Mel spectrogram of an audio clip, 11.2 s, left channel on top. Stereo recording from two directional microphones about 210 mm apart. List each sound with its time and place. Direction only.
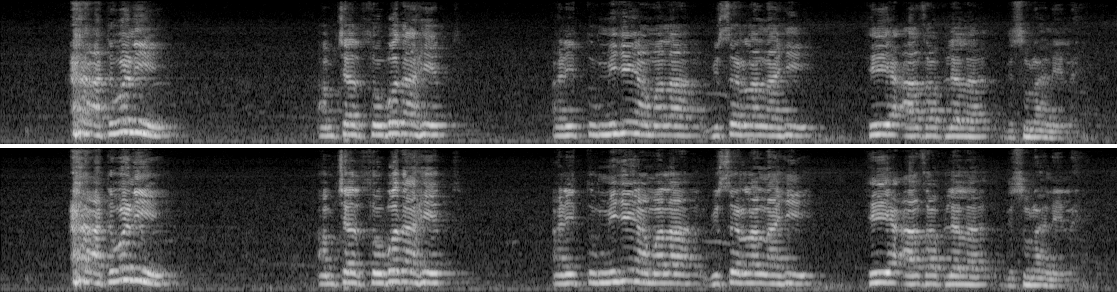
0.7 s a man's voice: 30° right (ahead or behind)
3.2 s a man's voice: 30° right (ahead or behind)
5.5 s a man's voice: 30° right (ahead or behind)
